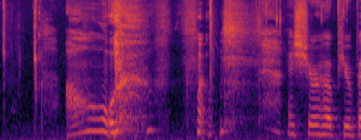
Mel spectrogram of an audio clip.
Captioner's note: laughs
